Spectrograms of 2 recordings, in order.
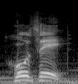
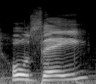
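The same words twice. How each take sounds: First: The name is said with a Spanish pronunciation. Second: The name is said with an American pronunciation. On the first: "the Spanish they say Rose, Jose" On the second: "Americans do say Jose"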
